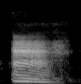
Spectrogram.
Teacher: it's low and in the front very American sound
